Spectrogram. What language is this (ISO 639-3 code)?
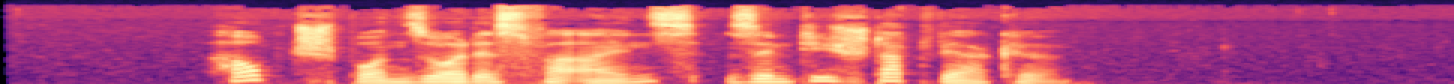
deu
